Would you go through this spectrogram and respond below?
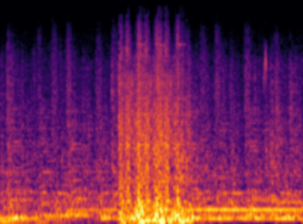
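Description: Gunfire in the turn-based tactics game Troubleshooter, a dense burst of rapid shots that swells loudly in the middle and leaves a sustained rumble beneath game ambience.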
